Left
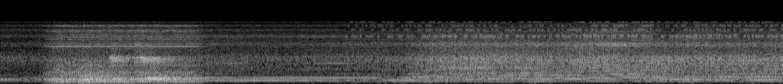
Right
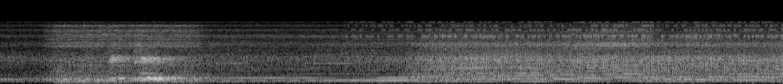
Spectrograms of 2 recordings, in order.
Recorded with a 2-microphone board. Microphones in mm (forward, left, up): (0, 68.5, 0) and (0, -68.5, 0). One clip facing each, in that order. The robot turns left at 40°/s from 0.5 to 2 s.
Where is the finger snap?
I don't hear a finger snap.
